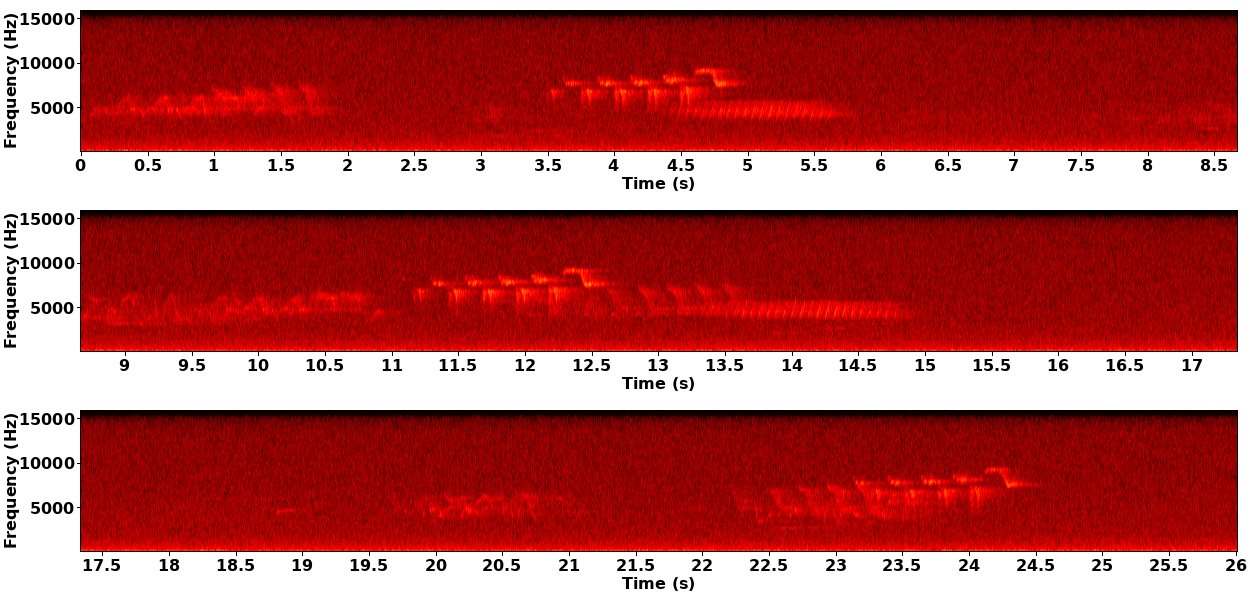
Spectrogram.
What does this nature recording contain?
Nashville Warbler, Blackburnian Warbler, Pine Warbler, Magnolia Warbler, Northern Parula, Black-throated Green Warbler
